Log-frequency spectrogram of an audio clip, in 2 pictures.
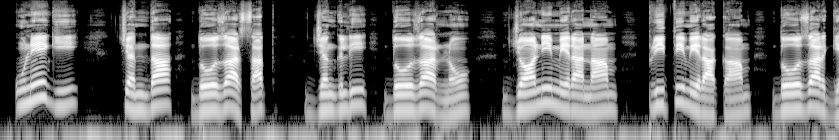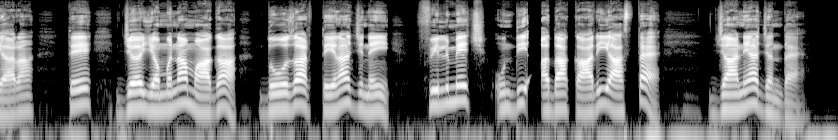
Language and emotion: Dogri, neutral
